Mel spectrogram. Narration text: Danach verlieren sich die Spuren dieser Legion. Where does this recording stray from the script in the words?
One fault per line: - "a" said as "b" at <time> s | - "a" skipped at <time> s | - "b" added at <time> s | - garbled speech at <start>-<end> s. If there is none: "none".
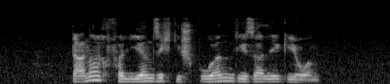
none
